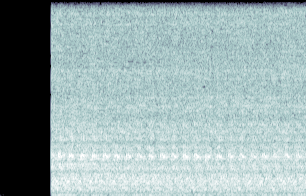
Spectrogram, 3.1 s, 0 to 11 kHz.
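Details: 2015 Honda Pilot 3.5L i-VTEC after harmonic balancer, timing belt and tensioner replacement: after a brief silence the engine settles into a smooth, even idle with a faint high whir and no knocks. Normal idle after repair.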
